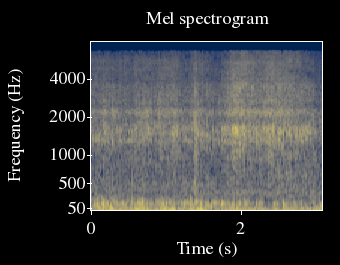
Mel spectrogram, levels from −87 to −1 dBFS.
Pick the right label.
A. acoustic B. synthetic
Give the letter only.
B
